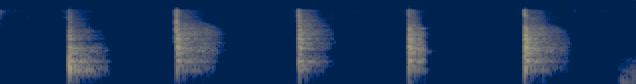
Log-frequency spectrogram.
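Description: Five sharp taps on the bridge of a wooden violin, about half a second apart. Each produces a short, hollow, woody knock that fades quickly as the body responds to the tap. After the fifth tap there is a faint low sound.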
